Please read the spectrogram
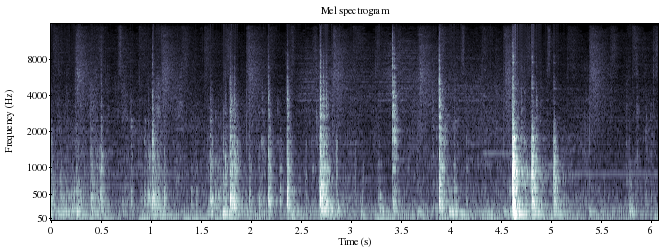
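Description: Irregular clicks, knocks and rattles of a door latch assembly and its linkage rod and cable being handled inside a pickup truck's steel rear door shell, the loudest knock nearly five seconds in.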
